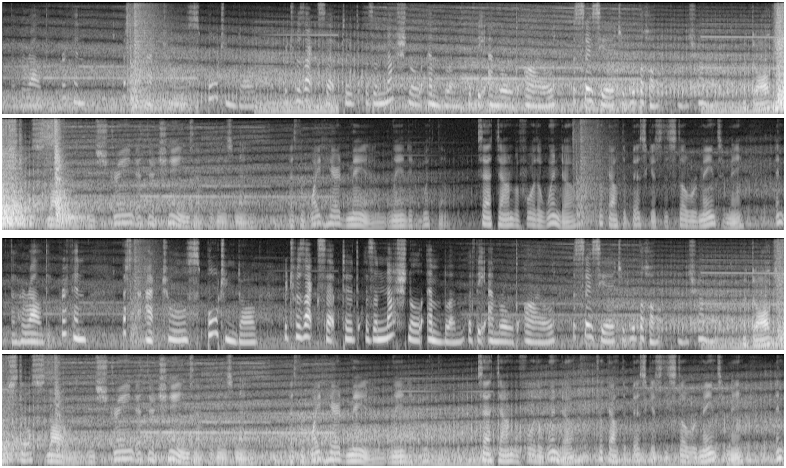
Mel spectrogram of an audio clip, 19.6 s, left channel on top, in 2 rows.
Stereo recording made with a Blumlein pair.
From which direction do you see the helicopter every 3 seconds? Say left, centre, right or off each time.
left, left, left, centre, right, right, right.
